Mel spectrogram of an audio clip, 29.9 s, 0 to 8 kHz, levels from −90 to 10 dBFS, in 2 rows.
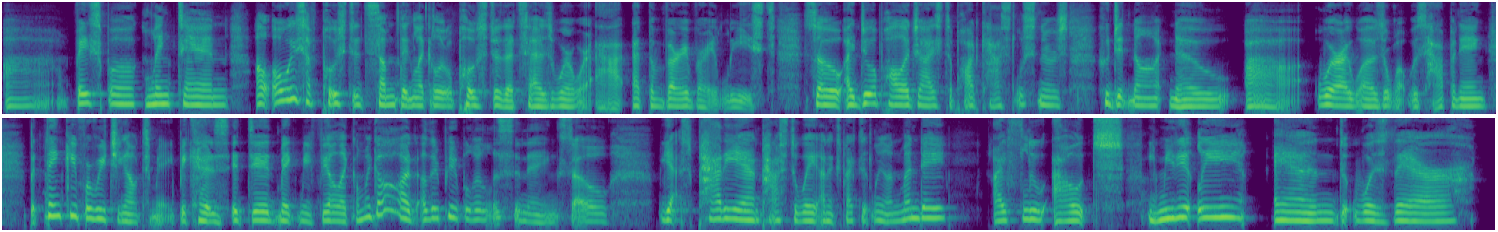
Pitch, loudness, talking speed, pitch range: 175 Hz, -19 LUFS, 160 wpm, 155-200 Hz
